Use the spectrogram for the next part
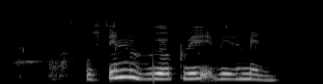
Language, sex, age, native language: Icelandic, male, 8, Icelandic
